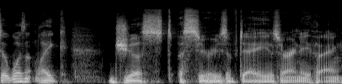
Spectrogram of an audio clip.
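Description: Speaking at a moderate pace in an American accent, the voice has very wide pitch swings and vocal fry. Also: man. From Louisiana, US South. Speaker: stand-up comic and late night writer. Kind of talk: casual interview.

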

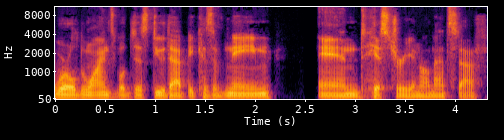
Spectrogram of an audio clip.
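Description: A man with a Canadian accent speaks with vocal fry and ordinary pitch variation. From Canada, Toronto. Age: 40s. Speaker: actor. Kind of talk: casual chat.

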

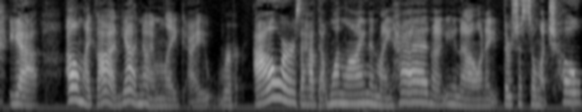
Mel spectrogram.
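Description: A woman's fairly high voice, fairly slow, with very wide pitch swings and audible room echo. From New Orleans (Old Metairie). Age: 30s. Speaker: actor and writer. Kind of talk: casual interview chat.

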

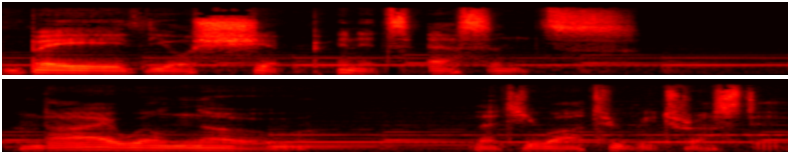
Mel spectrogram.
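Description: Over clear music in the background, a man uses a put-on character voice at an extremely low pitch with vocal fry, ordinary pitch variation and a very slow pace.

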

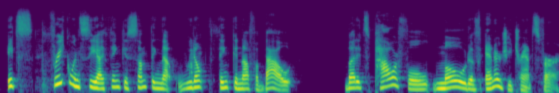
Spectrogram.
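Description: Recorded very cleanly against a silent background, a woman speaks fairly slowly with an American accent. She has an unremarkable speaking voice, fairly high in pitch, with lively intonation. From Boston. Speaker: podcast host. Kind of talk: interview.

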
